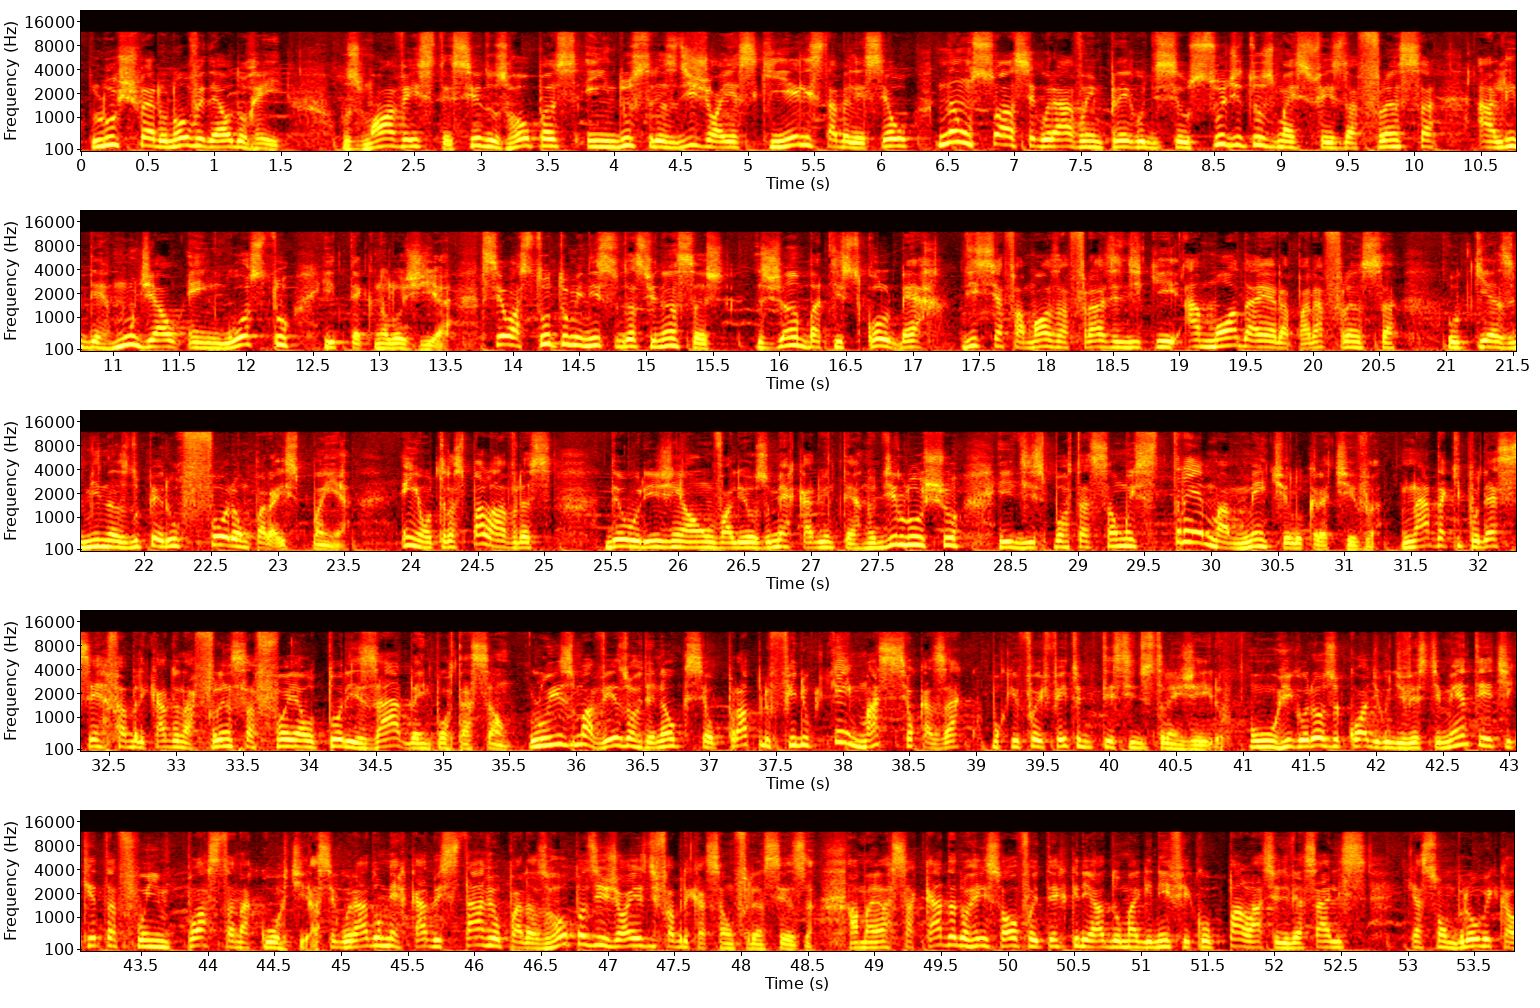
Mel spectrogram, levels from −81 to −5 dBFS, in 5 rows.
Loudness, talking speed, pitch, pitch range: -17 LUFS, 170 wpm, 175 Hz, 155-195 Hz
